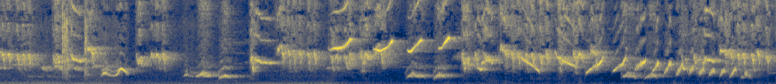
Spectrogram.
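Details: A pair of white-rumped shamas heard on a training recording used to provoke singing. Loud, continuous song of looping whistles and upslurred notes, ending in a fast run of repeated rising chirps over a faint hum.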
